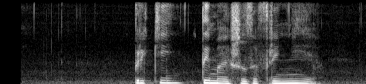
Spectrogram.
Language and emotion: Russian, positive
